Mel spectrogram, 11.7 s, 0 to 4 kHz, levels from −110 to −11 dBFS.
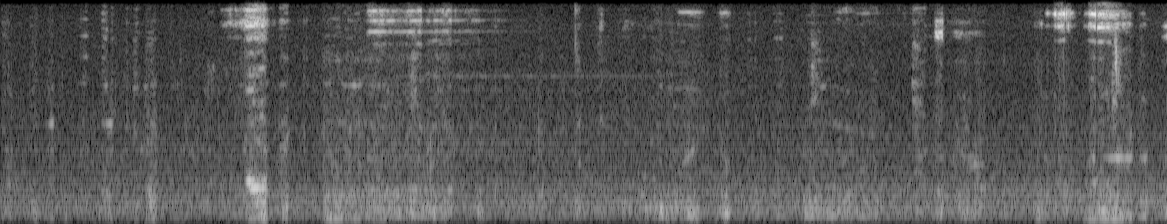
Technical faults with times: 3.18-6.77 feedback echo between two devices

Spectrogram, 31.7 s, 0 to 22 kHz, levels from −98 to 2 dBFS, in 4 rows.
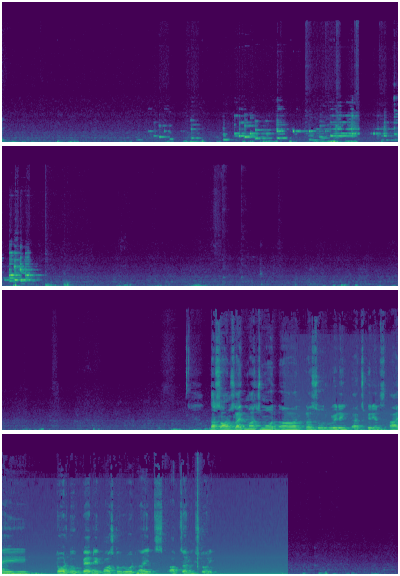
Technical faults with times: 21.47-29.47 mains buzz

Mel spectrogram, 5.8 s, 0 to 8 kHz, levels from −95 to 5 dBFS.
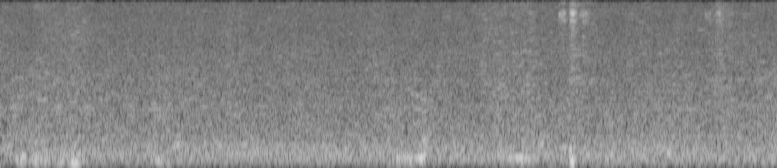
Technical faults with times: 0.00-0.21 echo leak

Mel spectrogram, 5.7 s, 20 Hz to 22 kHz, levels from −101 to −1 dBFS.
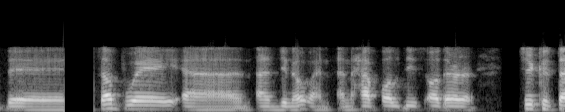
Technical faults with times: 0.64-0.95 packet loss on an ADPCM call

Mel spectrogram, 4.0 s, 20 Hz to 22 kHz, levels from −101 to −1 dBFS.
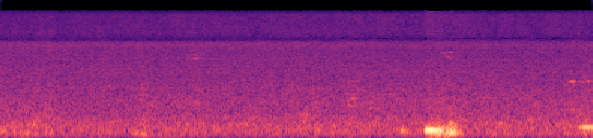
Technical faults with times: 0.00-3.96 echo leak

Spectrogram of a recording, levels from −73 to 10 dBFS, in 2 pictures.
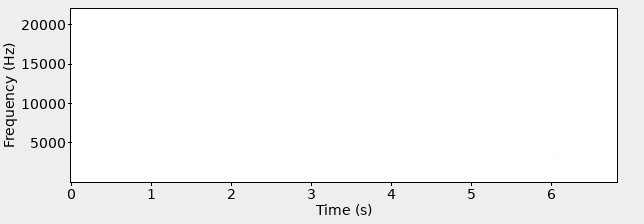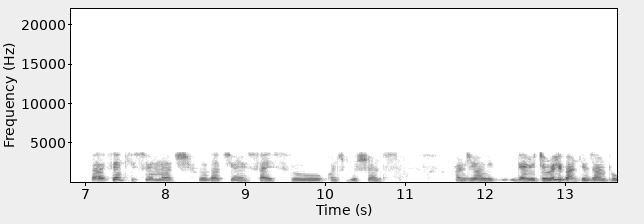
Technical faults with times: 0.00-13.65 AMR narrowband mobile codec

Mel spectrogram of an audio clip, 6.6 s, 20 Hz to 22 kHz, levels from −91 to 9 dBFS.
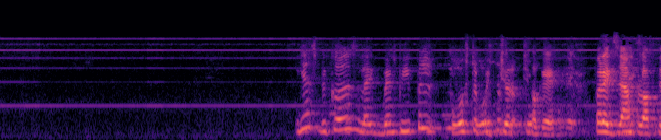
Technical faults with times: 0.00-6.62 USB whine
3.28-3.54 echo leak
4.28-5.83 echo leak
6.22-6.44 echo leak

